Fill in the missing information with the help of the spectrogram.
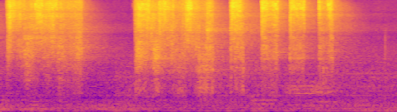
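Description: Can of compressed air duster blowing dust out of a grimy computer's insides. One long hiss lasting about a second, then a string of about seven short quick blasts.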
